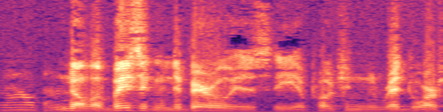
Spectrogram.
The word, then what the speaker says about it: Nibiru: Nibiru.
